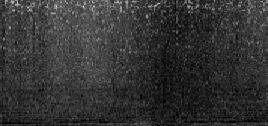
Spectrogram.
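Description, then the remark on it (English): A steady wash of water lapping along a shoreline outside Solitude as someone runs along the water, even and continuous with no distinct breaks, mixed with a low tonal hum in the background and no voices. “To get to safety, we're running along the water.”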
